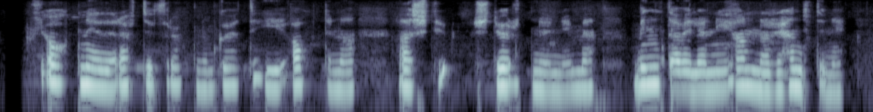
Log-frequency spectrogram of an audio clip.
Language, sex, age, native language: Icelandic, female, 18-19, Icelandic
